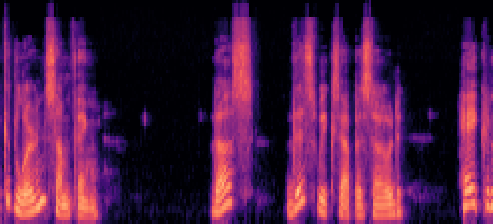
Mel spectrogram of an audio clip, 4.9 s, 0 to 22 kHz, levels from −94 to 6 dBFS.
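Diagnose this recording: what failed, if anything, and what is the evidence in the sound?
A brief smear at 3.67–3.71 s, after "this week's", is short concealed packet loss in the network; the decoder extended the preceding sound across the gap.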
